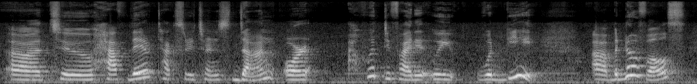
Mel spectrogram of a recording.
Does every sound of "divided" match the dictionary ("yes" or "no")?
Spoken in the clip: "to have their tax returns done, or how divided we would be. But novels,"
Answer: no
